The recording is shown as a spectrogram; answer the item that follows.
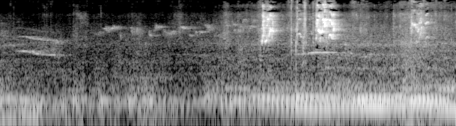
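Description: Small birds chirping outdoors: a few thin gliding calls at first, then louder rapid clusters of chirps starting about three and a half seconds in. A low steady hum runs underneath.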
